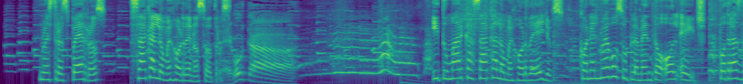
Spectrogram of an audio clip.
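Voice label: Latin American Spanish Commercial; voice demos; GoLocalise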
